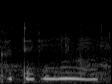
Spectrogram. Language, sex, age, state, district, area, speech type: Odia, female, 18-30, Odisha, Jagatsinghpur, rural, spontaneous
